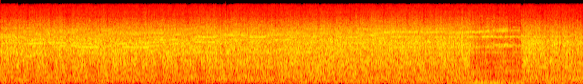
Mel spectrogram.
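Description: Battle sound effects on an old newsreel soundtrack: a steady, dense roar of noise with no distinct shots or blasts.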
